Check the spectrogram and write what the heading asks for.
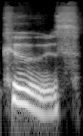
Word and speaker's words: coo: It's spelled C O O. It's coo my Scottish people told me.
